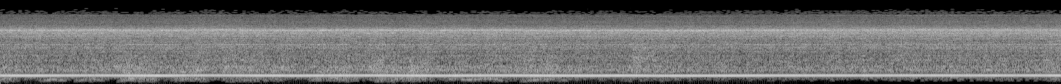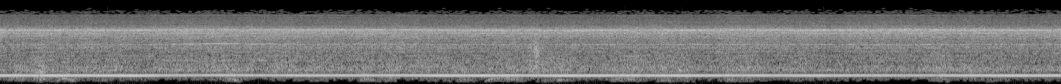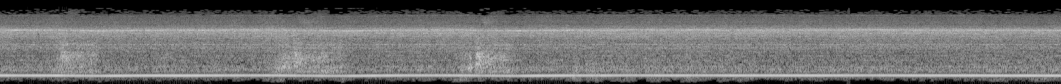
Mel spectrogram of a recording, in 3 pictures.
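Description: Numatic George GVE 370-2 wet-and-dry vacuum running steadily with a constant motor whine. Its wet pickup nozzle is sucking spilled water up out of a carpet, with a few brief sharper noises in the latter half.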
